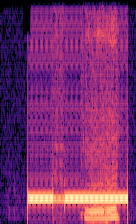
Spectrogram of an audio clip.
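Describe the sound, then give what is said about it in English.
A telephone call rings out unanswered as a single steady, buzzy electronic tone lasting about two seconds, dipping briefly in the middle before continuing and cutting off. “He's not going to answer the phone.”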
